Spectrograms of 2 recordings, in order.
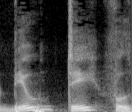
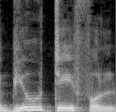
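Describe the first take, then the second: First: beautiful split very slowly into বিউ, টি, ফুল with gaps; slower, more segmented beautiful, pausing between syllables. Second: beautiful slowly parted into বিউ, টি, ফুল; slow teacherly beautiful, each syllable clear. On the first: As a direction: break beautiful into three fully separate beats. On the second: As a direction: say beautiful in three measured beats. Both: Shown as a demonstration. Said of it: "three syllables".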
